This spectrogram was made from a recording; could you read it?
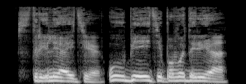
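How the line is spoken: Desperate yell. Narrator (Russian): заорал я

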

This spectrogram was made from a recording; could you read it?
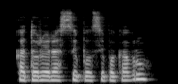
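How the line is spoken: Snort. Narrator (Russian): хмыкнул он

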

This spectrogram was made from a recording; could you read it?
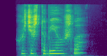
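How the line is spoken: Whispering. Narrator (Russian): прошептала

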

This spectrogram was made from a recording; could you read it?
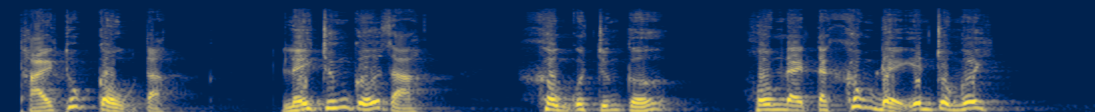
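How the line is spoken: Roared. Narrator (Vietnamese): Triều Kính gầm lên

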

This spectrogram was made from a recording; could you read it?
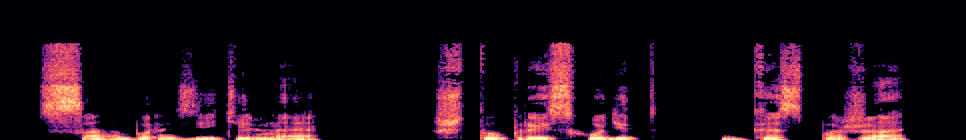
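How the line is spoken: Very quiet. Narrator (Russian): она сказала уже совсем тихо

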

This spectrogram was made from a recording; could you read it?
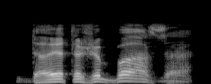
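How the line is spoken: Whisper. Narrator (Russian): прошептал он

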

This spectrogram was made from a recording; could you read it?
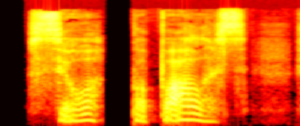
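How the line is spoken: Hoarse breathy exhale. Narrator (Russian): хрипло выдохнул Аверин

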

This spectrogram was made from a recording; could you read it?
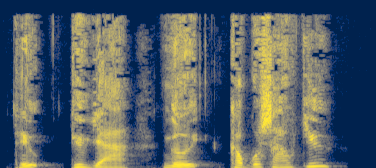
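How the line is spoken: Trembling, frightened. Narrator (Vietnamese): Khả Nhi bị công tử nhà mình hù cho toàn thân run rẩy, sợ hãi nói

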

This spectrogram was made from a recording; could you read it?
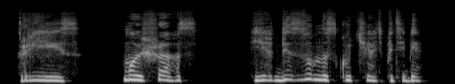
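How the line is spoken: Joyful squeal. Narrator (Russian): Радостно взвизгнула она

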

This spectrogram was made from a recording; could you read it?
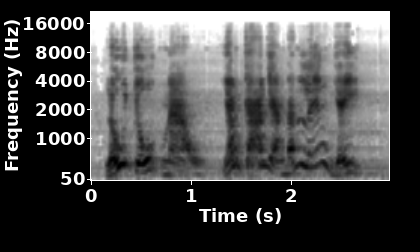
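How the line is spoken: Loud angry shout. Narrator (Vietnamese): Triệu Nguyên Khương đã quát to lên rằng

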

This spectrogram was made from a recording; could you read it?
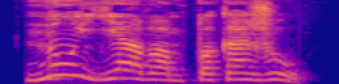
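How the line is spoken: Shouted. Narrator (Russian): крикнул Савка

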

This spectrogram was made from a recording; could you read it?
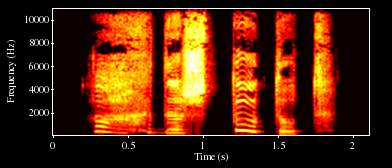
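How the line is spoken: Offended exclamation. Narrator (Russian): воскликнула дама обиженно

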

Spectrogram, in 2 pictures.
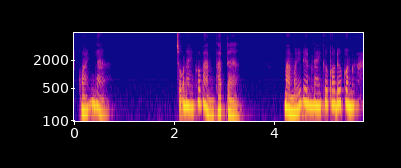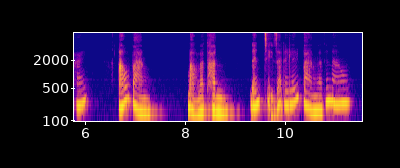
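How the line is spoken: Puzzled muttering. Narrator (Vietnamese): người đàn bà ngó ngó nghiêng nghiêng, nhìn chằm chằm vào gò đất mà lẩm bẩm

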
